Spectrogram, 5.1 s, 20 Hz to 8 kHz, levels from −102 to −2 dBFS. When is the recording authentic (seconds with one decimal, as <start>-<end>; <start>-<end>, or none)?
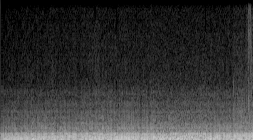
3.1-4.2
